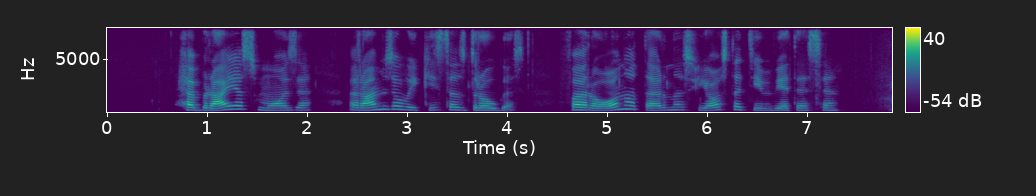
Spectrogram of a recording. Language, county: Lithuanian, Klaipėda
